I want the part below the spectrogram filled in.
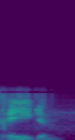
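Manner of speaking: "Regen" as RAY-gen with throat R; German pronunciation. Shown as a demonstration. Teacher prompting learner to copy, German RAY-gen for "Regen". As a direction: uvular R opening "Regen". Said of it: "Try and say that".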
